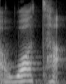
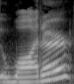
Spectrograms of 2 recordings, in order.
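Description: First: "water" with a clear T, open ending; British water. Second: "water" with flapped middle and pulled R; drawn-out American "water", R at the end. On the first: Teacher contrasting accents, British "water" with a real T. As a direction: say "water" as WAW-tah, no final R. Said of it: "usam muito realmente o som do T". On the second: Teacher contrasting accents, American "water" with pulled R. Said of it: "som do R puxado é mais americano". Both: Shown as a demonstration.

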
